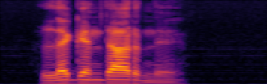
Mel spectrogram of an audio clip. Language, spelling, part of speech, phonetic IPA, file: Polish, legendarny, adjective, [ˌlɛɡɛ̃nˈdarnɨ], Pl-legendarny.ogg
